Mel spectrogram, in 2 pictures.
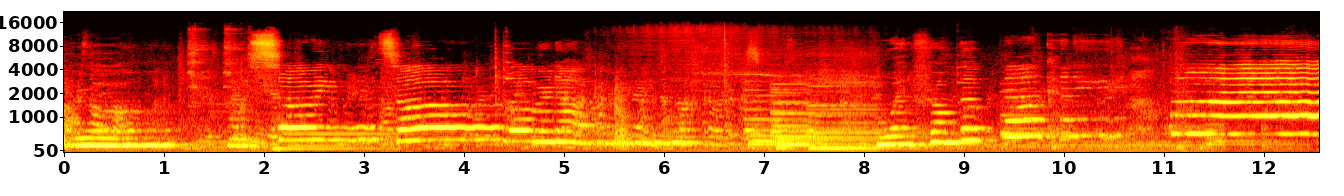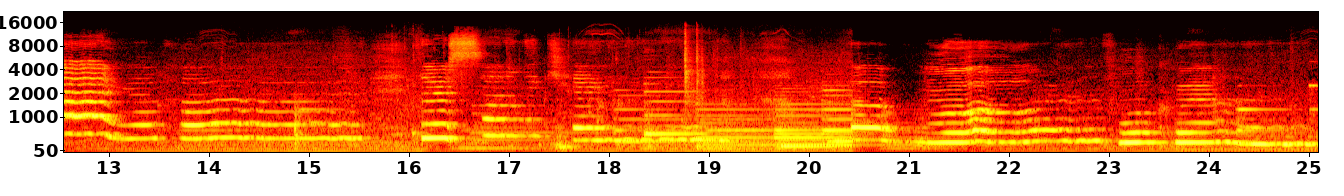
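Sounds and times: small band with piano and bass: 0.0s - 25.0s
woman singing jazz: 0.0s - 25.0s.

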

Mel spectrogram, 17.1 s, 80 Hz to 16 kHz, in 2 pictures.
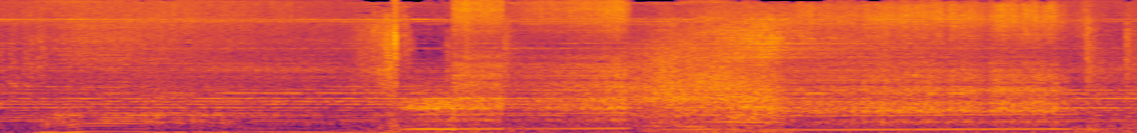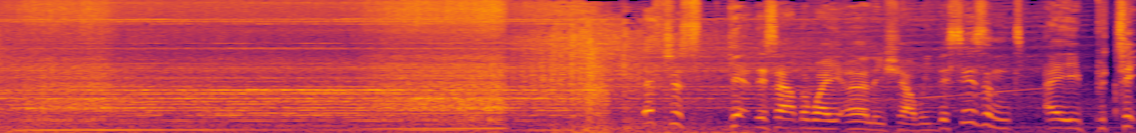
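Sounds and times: background music with low notes: 0.0s - 17.0s
car driving past: 1.1s - 9.8s.

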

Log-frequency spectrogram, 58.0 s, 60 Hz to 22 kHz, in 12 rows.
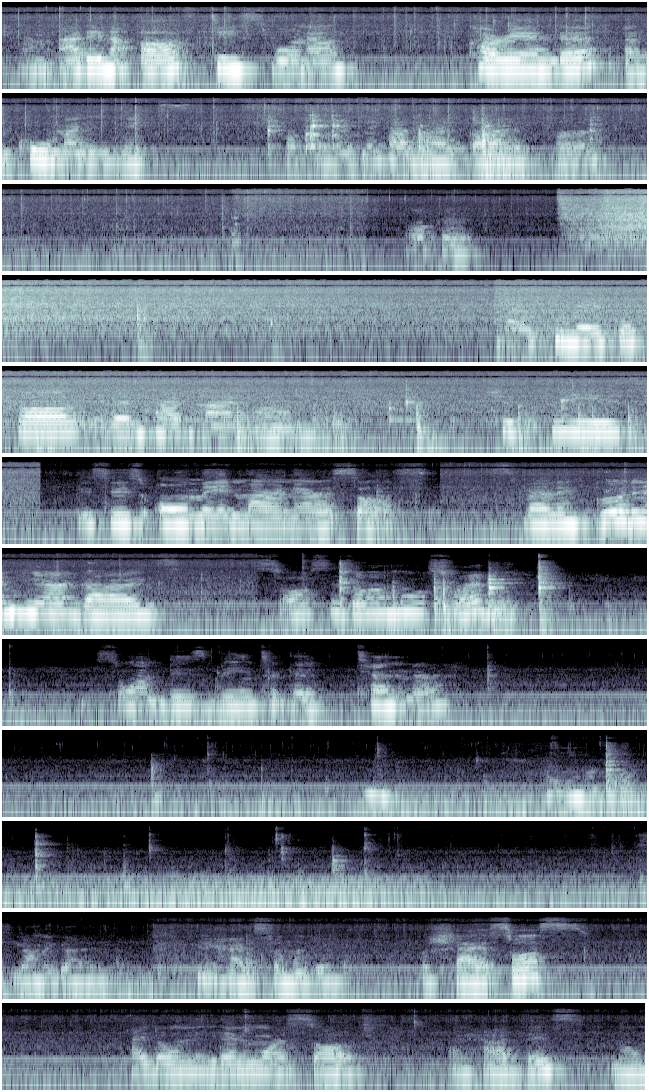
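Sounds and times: sauce sizzling in a frying pan: 0.0s - 24.6s, 25.2s - 31.2s, 37.8s - 42.9s, 49.4s - 58.0s.

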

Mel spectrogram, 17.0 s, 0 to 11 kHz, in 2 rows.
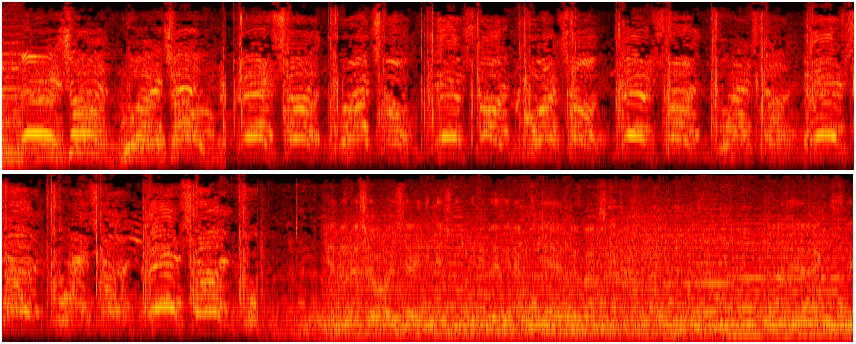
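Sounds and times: crowd chanting: 0.0s - 12.5s
rhythmic hand clapping: 2.1s - 11.2s.

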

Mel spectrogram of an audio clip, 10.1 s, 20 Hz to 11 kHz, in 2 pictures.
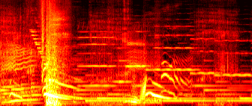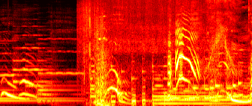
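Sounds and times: cartoon background music: 0.0s - 10.0s.

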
